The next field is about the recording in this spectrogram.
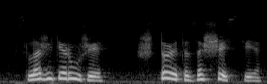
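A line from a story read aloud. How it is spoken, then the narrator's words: Stern command. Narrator (Russian): один из них строго скомандовал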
